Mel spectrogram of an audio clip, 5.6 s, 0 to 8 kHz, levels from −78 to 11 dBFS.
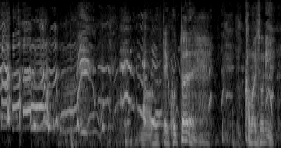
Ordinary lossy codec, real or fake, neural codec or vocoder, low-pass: none; real; none; none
